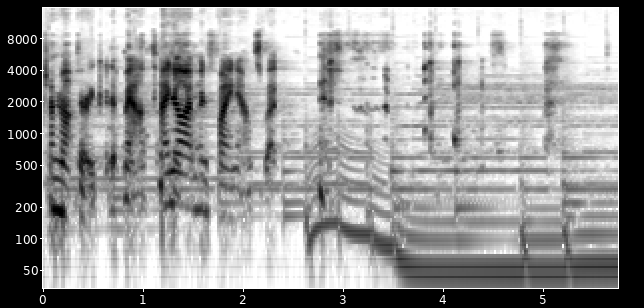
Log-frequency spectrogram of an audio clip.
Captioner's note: laughs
